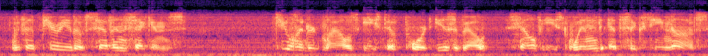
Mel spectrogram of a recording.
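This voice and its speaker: Tinny radio man reading forecasts through static. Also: mid-range voice. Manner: formal, impersonal, clipped phrasing. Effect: radio broadcast. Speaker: weather radio announcer. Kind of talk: scripted weather forecast and marine bulletin readout.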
